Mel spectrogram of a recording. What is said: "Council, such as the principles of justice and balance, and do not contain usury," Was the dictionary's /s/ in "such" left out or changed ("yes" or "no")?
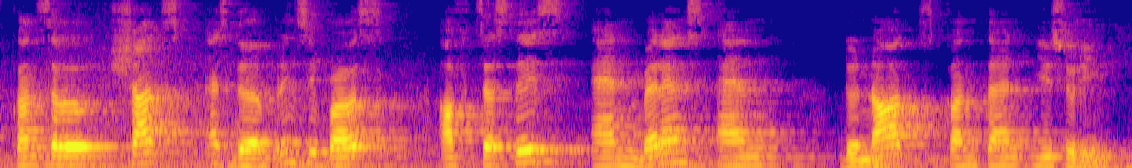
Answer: yes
